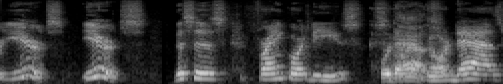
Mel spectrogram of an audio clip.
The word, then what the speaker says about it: Ordaz: Ordaz. Frank Ordaz. Rhymes with jazz.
